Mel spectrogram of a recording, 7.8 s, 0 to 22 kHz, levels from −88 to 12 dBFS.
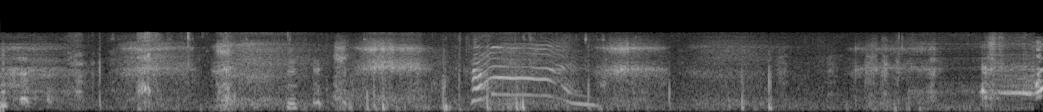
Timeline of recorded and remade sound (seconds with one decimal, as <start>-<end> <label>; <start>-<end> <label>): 0.0-0.5 remade; 0.5-6.8 recorded; 6.8-7.8 remade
